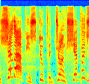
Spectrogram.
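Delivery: put-on high-pitched yelling. Retelling a night's story, acting out the neighbors yelling at the shepherds. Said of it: "my neighbors are yelling".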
